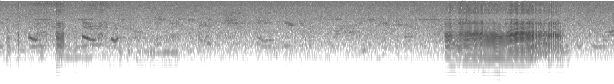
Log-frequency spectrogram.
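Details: Little Chihuahuas asleep, who snore often, usually louder: soft rattling breaths with faint whines, then a louder rough snore near the end; sleeping dog snoring.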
